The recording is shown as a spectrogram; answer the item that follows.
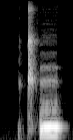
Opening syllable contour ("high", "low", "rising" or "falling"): low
